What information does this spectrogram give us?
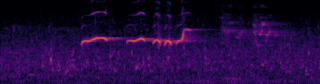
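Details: Oriental magpie-robin (kacer) song aimed at stressed birds: one long sweet whistle, then a quick wavering cluster of notes ending in a higher rising whistle, before quiet returns.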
